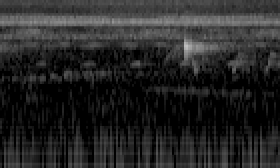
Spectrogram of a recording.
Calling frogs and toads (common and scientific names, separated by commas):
rufous frog (Leptodactylus fuscus), Pithecopus azureus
